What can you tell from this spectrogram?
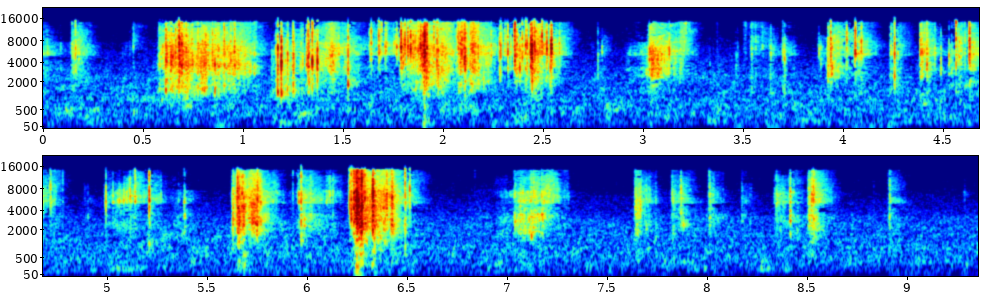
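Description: Plastic instant-noodle packet crinkling in a string of irregular crackly bursts as it is squeezed and shaken out, emptying broken noodle bits into the pan. The loudest crackle comes about six seconds in.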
